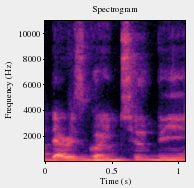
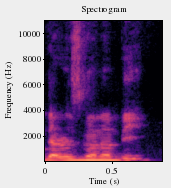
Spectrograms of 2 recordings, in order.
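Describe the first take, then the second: First: Going to is said fully, as two words. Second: Going to is reduced to one word, gonna. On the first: "ao invés de falar there is going to be" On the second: "no inglês falado, é pronunciado assim"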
